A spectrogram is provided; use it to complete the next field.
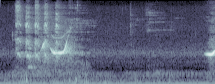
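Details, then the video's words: Baby parrot giving a burst of harsh rasping notes with rising squeaky whistles, followed by a long pause and a single short whistled note at the end; faint low background rumble. "baby parrot natural sound,baby parrot voice"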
